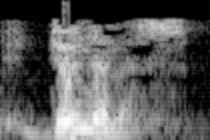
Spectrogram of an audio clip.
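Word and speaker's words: dunamis (δύναμις): It's the word dunamis. Now, it's spelt, using English characters here, D-U-N-A-M-I-S.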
